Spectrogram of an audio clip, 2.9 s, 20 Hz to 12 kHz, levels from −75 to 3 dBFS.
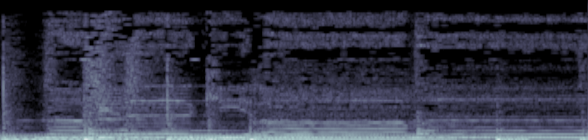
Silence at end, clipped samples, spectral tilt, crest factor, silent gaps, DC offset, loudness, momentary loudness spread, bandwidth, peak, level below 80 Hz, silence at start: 0 s; under 0.1%; -6.5 dB/octave; 18 dB; none; under 0.1%; -20 LUFS; 5 LU; 11.5 kHz; -2 dBFS; -26 dBFS; 0 s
